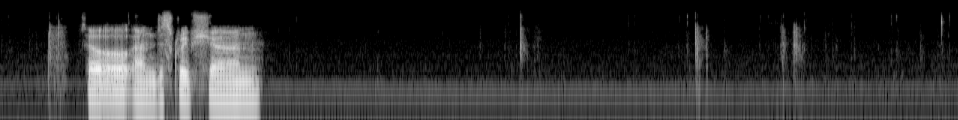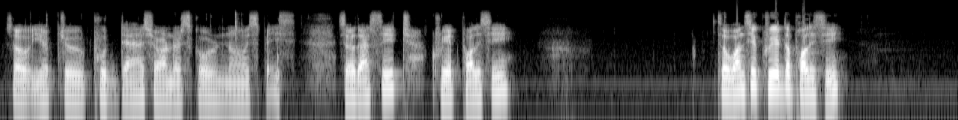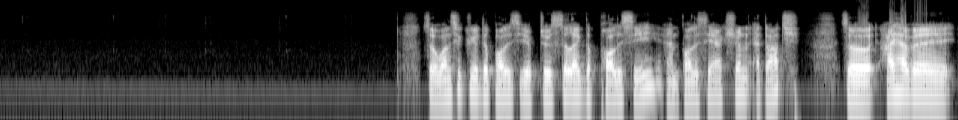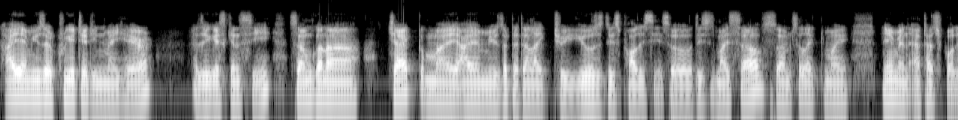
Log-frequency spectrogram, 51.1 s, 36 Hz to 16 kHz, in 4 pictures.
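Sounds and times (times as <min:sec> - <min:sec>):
faint low hum: 0:00.0 - 0:51.0
mouse and keyboard clicks: 0:08.4 - 0:09.6, 0:10.2 - 0:10.8
faint computer mouse clicks: 0:27.0 - 0:28.4.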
